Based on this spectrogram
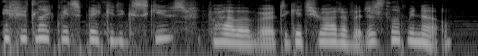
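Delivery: whispered aside. A game master voices a character speaking privately to a player, whispering. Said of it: "he whispers to you in Sylvan".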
